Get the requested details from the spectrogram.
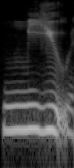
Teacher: mute starts with your tongue in a very high y position miu sounds like a cat mew i needed a mute the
